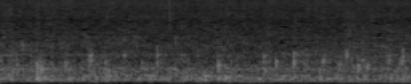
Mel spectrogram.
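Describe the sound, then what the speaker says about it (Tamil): Vegetarian fish-style curry with aubergine simmering in a pot, a steady close bubbling and popping with soft liquid gurgles throughout, no voices. "நல்லா கொதிச்சு வந்துருச்சு"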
